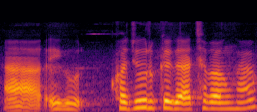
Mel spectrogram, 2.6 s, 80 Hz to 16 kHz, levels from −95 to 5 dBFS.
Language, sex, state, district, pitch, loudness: Bhojpuri, female, Bihar, Muzaffarpur, 220 Hz, -16 LUFS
